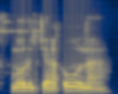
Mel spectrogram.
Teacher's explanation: Murjauna menjadi murjauna, menambahkan hamzah dhammah setelah jim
